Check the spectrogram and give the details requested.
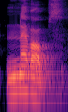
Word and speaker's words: nabobs: that company officials become nabobs nabobs thickener it is English pronunciation it is the English pronunciation of the word Nawab okay company officials become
